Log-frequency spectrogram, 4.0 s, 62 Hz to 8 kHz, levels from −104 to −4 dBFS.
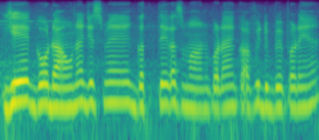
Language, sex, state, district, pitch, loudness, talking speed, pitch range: Hindi, female, Haryana, Jhajjar, 200 Hz, -17 LUFS, 195 wpm, 190-225 Hz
